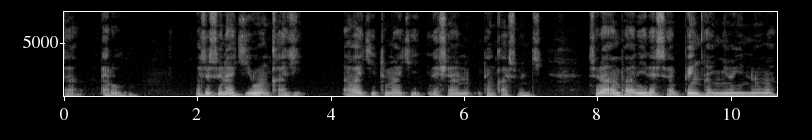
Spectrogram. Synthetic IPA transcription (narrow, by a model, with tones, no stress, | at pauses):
a̰˨ | d̥a˨ɾo̰ː˦ɡu˦ | wɐ˦s̬u˦sʊ˦naː˨kʲiː˦wɔ˨ŋkʰaː˨d͡ʒi˦ | ʔa˨waː˦kʲiː˦tʰʊ˦maː˦kʲʰḭ˦da˨ʃaː˦nu˦d̥ɔ˦ŋkʰaː˦sʊ˦wɐ˦nt͡ʃi̥ː˦ | sʊ˦naː˨ʔa˨mɸaː˨niː˦da˨sa˨bːɪ˦ŋɦa˦ɲjoː˦jɪ˦nːoː˦maː˦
